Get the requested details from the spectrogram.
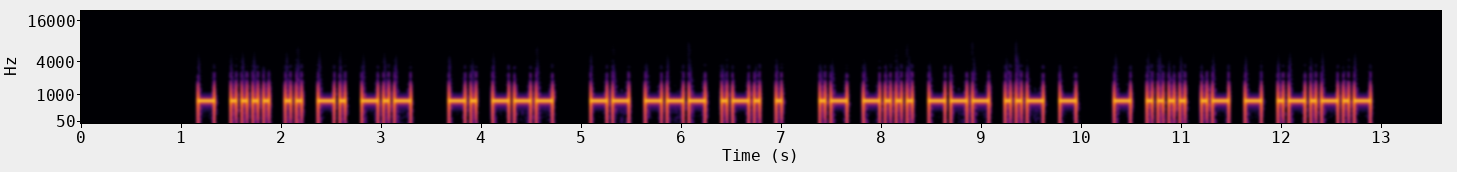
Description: Morse code, heard as a keyed tone, about 22 wpm, 700 Hz. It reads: THINK NO MORE ABOUT THAT.
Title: Sentences from Top 200 Words 22wpm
